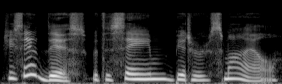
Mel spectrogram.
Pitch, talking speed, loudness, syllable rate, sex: 230 Hz, 170 wpm, -15 LUFS, 3.8 syllables/s, female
